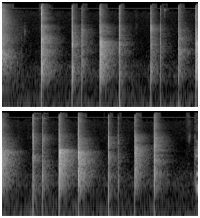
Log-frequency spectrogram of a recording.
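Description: Rhythmic hand clapping in a lively children's sing-along, about fifteen sharp, close claps in an uneven, catchy pattern with no talking over them.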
